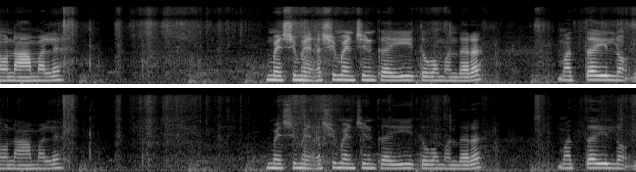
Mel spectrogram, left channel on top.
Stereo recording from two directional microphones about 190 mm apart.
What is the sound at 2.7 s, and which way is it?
Speech, 5° right (ahead or behind).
